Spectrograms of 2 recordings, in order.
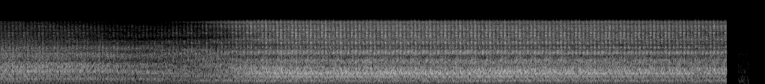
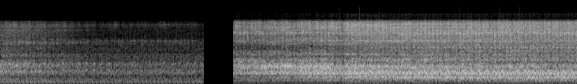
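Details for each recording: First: Peugeot 2008 1.6 HDi DV6 diesel at 131,000 idles evenly, stepping up slightly then holding steady with no knocks, rattles or wobble, after the noisy crank pulley was replaced and the second belt tensioner refitted; sounds healthy. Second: Peugeot 2008 1.6 HDi DV6 diesel at 131,000 on the odometer, idling: an even rattle about four times a second from the crankshaft pulley, having quietened down a little. The pulley is to be replaced.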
